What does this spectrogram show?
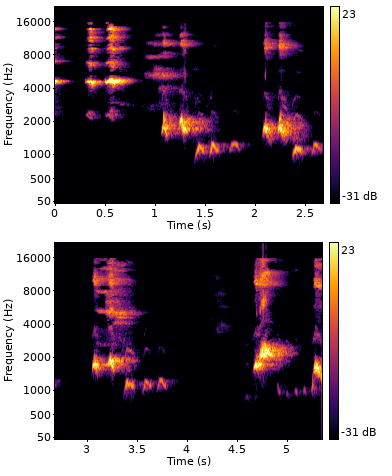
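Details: White-rumped shama song used as a master recording to prompt silent, listless birds to sing: clear whistled phrases dropping from about two notes to lower fluting trills, with high thin notes above, in bursts separated by short pauses.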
